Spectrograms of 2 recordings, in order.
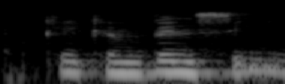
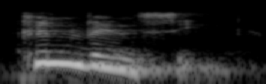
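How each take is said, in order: First: Said in the usual way. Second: Called out loud and high; loud announcement. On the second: Shown as a demonstration. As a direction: announce the word loudly to the class.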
